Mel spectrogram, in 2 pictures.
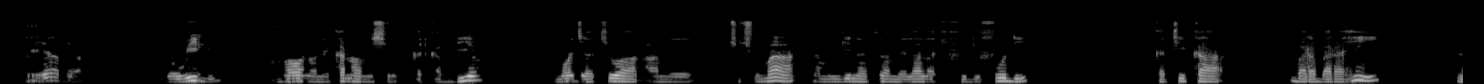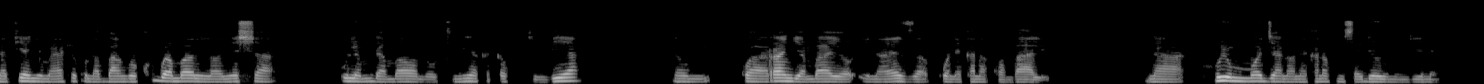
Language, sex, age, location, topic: Swahili, male, 25-35, Kisii, education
